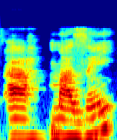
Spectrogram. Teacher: Armazém. E a sílaba que eu pronuncio com mais intensidade é a sílaba zen. Então, essa palavra, a palavra armazém, é uma palavra chamada de oxítona.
